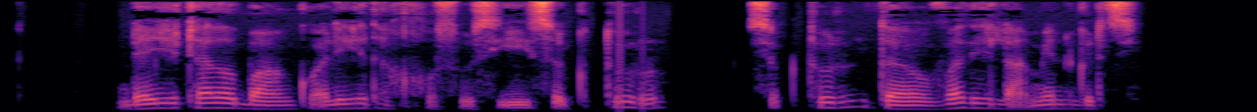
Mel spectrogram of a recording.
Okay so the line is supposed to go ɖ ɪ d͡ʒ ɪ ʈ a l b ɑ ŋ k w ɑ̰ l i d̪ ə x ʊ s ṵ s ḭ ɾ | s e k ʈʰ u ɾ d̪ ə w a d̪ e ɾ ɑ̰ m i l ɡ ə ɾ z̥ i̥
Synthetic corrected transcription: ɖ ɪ d͡ʒ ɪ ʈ a l b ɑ ŋ k w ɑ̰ l i d̪ ə x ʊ s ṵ s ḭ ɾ | s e k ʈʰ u ɾ d̪ ə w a d̪ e l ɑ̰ m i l ɡ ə ɾ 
